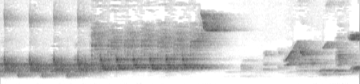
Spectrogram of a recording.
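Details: Bird singing in a rice field as the rice begins to ear: a fast, rhythmic burst of buzzy warbled notes, a brief dip, then higher whistled phrases.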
